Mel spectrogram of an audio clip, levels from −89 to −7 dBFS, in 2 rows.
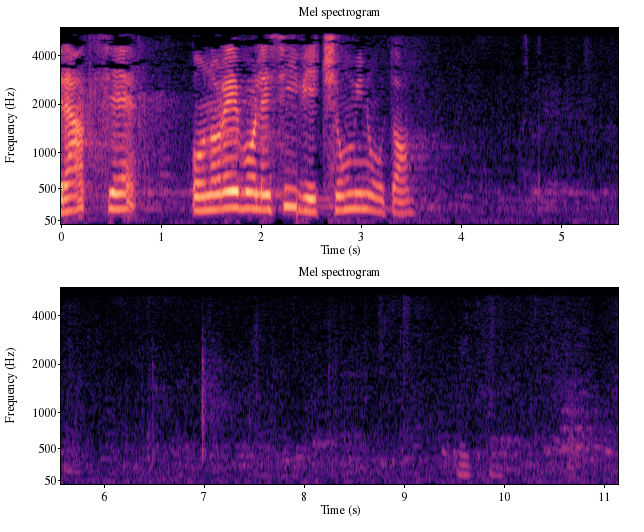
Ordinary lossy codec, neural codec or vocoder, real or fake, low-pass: MP3, 24 kbps; none; real; 5.4 kHz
